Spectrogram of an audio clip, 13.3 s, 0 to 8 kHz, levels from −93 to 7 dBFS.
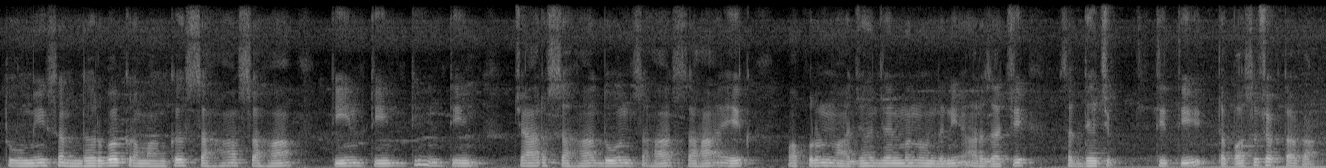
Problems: none marked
